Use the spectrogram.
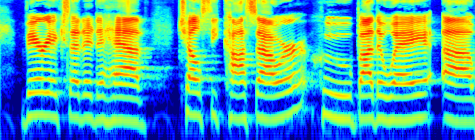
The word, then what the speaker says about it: Kossower: in cannabis podcast very excited to have Chelsea casau who by the way uh we were just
